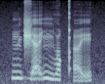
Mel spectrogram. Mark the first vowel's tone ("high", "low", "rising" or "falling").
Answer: high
